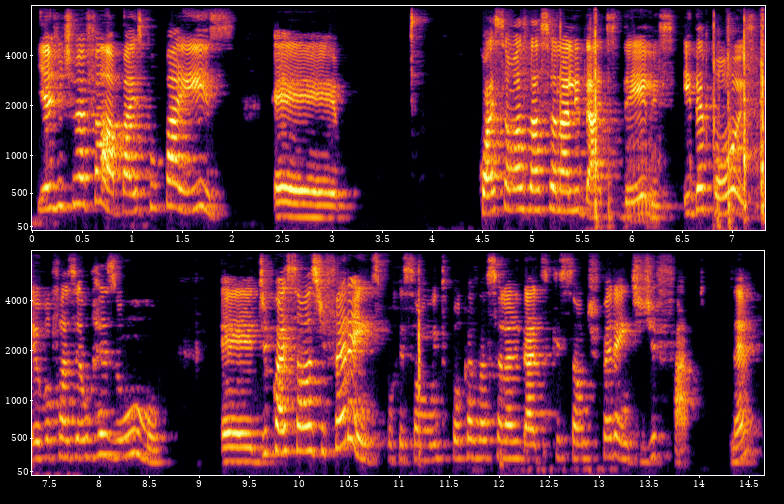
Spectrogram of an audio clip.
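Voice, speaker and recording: Brasilian-born teacher lady, highish voice, roomy echo, a bit dull sounding, talks warm and chatty to her class. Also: animated. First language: Portuguese. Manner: chatty, encouraging, models pronunciation slowly. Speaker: Spanish teacher. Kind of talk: online language lesson. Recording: echoey room, slightly dull sound.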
